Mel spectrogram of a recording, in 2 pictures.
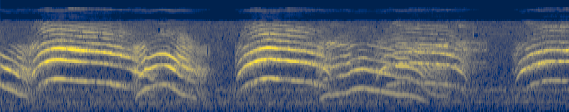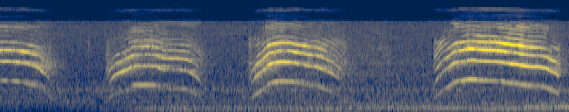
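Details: Kittens of the Ragdoll breed, home-raised at a central Kansas cattery, give a steady series of loud, high arched meows, roughly one per second, with multiple kittens overlapping and a faint low hum beneath.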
